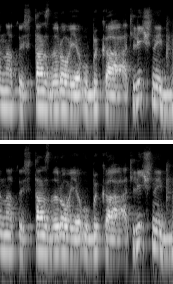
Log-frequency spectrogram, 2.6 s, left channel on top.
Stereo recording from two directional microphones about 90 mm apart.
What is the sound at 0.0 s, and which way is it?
Speech, 25° right (ahead or behind).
